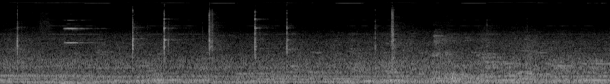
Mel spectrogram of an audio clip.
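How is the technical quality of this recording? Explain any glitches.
No glitches or faults are audible.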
